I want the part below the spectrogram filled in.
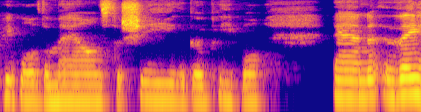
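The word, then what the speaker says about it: sídhe: also called the she s-i-d-h-e pronounced the she and the question after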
